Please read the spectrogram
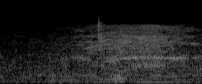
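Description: A road vehicle passing by, its noise swelling from about half a second in and easing off toward the end.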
